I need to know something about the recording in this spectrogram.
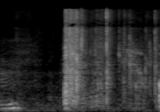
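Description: Crinkling of a plastic snack bag of Oishi Spicy Seafood Curls being picked up and handled, starting a little under a second in as a dense crackle.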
